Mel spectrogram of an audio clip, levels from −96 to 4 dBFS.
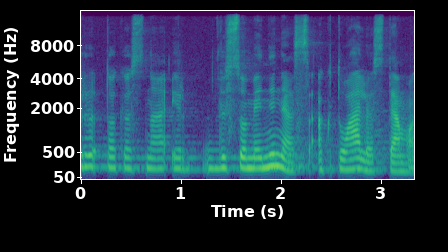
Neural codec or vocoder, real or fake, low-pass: none; real; 14.4 kHz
